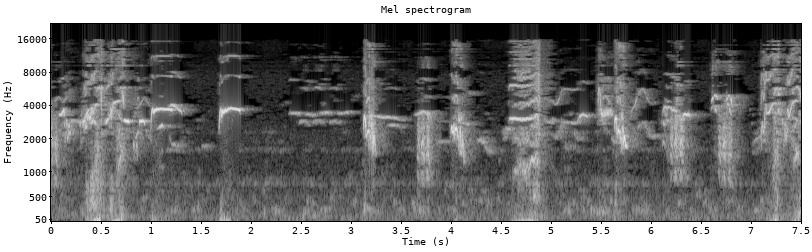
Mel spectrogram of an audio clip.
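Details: Kacer (Oriental magpie-robin) in fighting-mode song with elaborate fill-ins: loud repeated harsh, scratchy bursts mixed with brief whistled slurs, delivered in an uneven rhythm throughout.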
